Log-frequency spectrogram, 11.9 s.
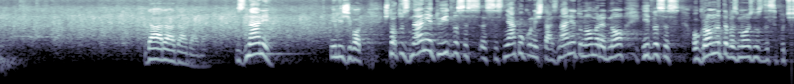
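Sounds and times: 
audience applause: 0.0s - 5.7s
speech: 2.2s - 4.3s, 5.0s - 11.9s.

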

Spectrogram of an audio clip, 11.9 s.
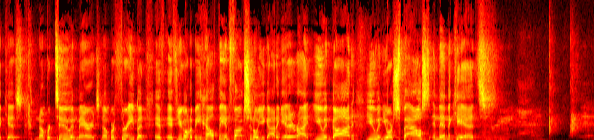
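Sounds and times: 
speech: 0.0s - 10.0s
golf clap from audience member: 9.8s - 11.8s.

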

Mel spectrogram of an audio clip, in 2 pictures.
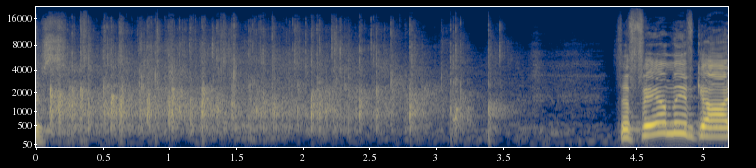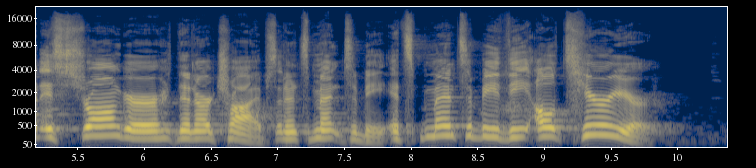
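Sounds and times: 
speech: 0.0s - 0.4s, 4.4s - 9.9s
audience clapping for actors: 0.0s - 3.8s.

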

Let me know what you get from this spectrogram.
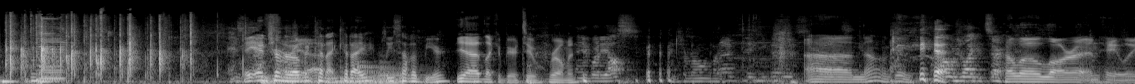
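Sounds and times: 
round of applause: 0.0s - 2.6s
speech: 2.4s - 11.3s.

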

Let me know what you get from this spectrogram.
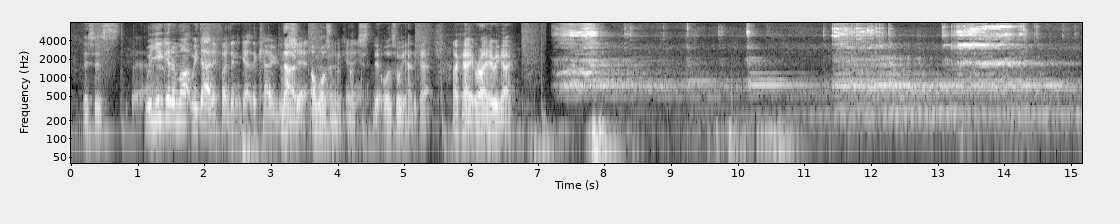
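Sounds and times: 
speech: 0.2s - 7.4s
door key scraped along old piano strings: 7.2s - 15.1s.

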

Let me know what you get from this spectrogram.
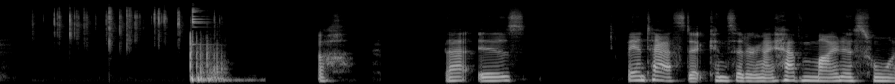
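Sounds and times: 
dice rolling on a table: 0.4s - 2.3s
speech: 3.2s - 3.5s, 4.5s - 5.3s, 6.3s - 8.9s.

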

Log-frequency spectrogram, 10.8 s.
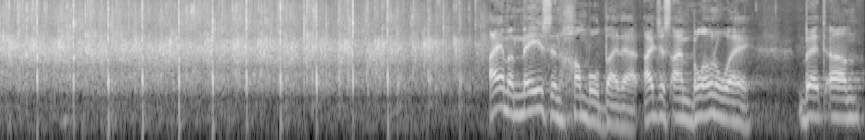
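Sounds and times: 
crowd applauding: 0.0s - 6.5s
speech: 6.2s - 10.8s.

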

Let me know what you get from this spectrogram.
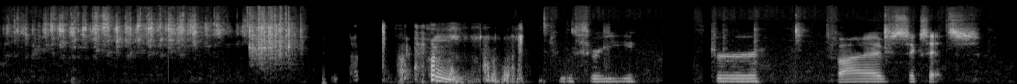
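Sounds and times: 
dice being rolled: 0.6s - 3.2s
speech: 4.3s - 6.5s, 7.2s - 7.8s, 8.4s - 9.7s.

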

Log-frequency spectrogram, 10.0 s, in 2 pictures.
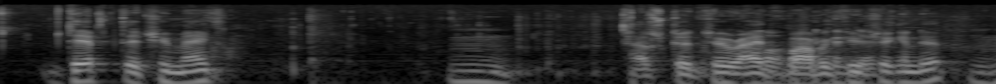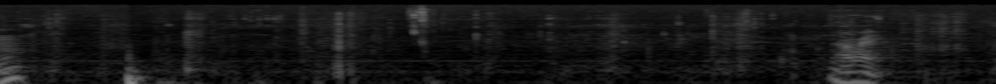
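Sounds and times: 
speech: 0.2s - 1.2s, 2.2s - 5.2s
person chewing crunchy snacks: 1.3s - 9.9s
mouth sounds: 2.2s - 5.3s.

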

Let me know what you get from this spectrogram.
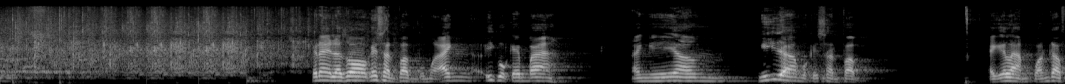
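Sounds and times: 
audience applause: 0.0s - 3.9s
speech: 3.1s - 5.7s, 6.3s - 8.7s, 9.9s - 10.6s.

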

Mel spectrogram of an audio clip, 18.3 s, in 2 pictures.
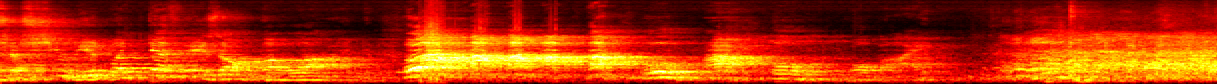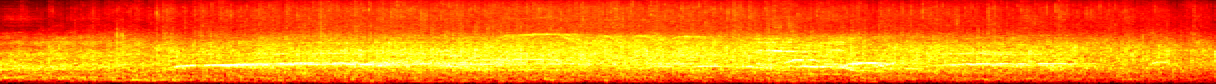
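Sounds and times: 
speech: 0.1s - 3.8s, 4.8s - 6.9s
laughter: 3.0s - 5.0s, 7.4s - 10.5s
large crowd audience applause: 8.0s - 18.2s
faint cheers and whistles: 10.4s - 18.1s.

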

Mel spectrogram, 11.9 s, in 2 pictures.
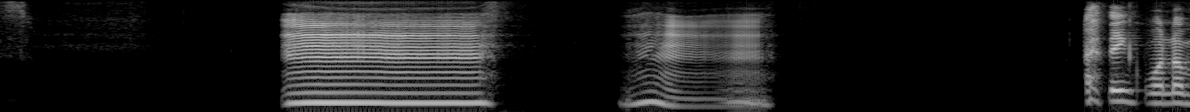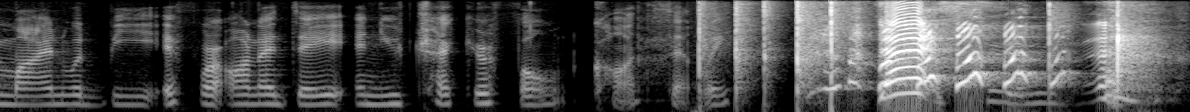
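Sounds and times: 
speech: 5.6s - 9.8s, 11.0s - 11.8s
hand claps in excitement: 9.4s - 11.8s
excited high-pitched vocal squeal: 10.0s - 11.7s
giggly laughter: 10.0s - 11.8s.

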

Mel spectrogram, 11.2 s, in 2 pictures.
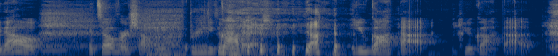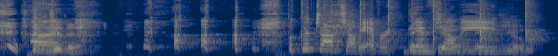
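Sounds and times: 
speech: 0.0s - 11.0s
hand clapping: 9.0s - 11.1s.

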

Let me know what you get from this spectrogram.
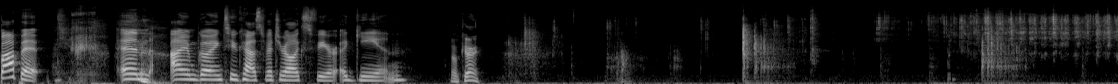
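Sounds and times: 
speech: 0.0s - 4.9s
dice rolling: 5.0s - 11.1s.

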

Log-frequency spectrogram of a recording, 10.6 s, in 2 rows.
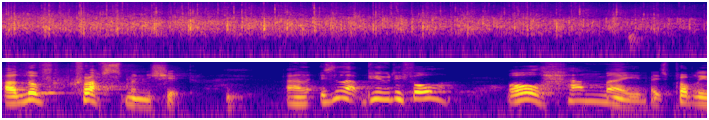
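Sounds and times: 
audience applause: 0.0s - 6.1s
speech: 5.3s - 6.7s, 7.4s - 10.5s.

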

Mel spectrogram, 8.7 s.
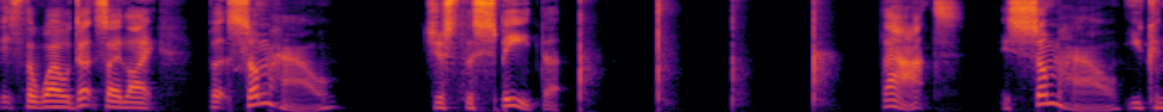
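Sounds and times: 
speech: 0.0s - 2.6s, 3.2s - 4.4s, 6.6s - 8.7s
hand clapping: 4.2s - 6.4s.

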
